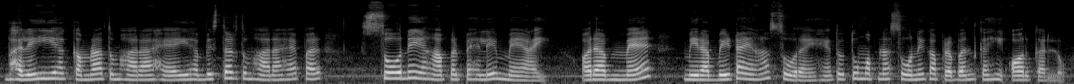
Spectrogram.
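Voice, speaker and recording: A woman's voice: fairly high pitch, fairly even intonation, normal speed, slight background noise, natural voice. Woman reading as a curt, scolding young wife. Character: sharp-tongued young wife and mother. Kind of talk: audiobook character reading.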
